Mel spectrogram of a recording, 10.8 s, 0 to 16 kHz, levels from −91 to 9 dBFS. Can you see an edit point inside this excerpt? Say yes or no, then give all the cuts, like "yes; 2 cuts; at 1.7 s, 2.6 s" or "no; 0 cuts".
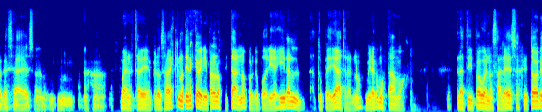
yes; 3 cuts; at 2.3 s, 6.1 s, 9.0 s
